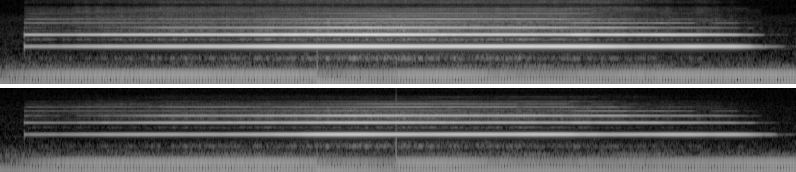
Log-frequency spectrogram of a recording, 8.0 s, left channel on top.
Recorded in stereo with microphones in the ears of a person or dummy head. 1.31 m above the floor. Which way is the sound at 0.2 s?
45° left (ahead or behind).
